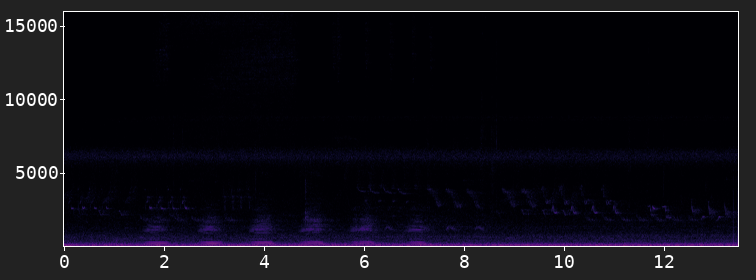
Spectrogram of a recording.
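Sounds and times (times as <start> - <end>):
birds singing: 0.0 - 13.4
bullfrog calling: 1.6 - 7.9.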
